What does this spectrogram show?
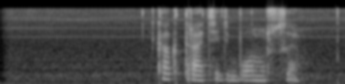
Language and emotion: Russian, neutral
